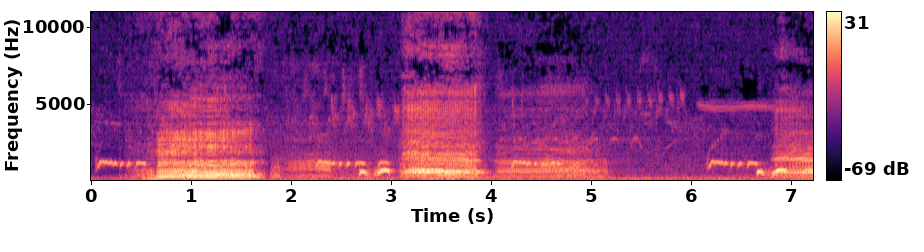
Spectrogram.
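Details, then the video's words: Cattle eating in a calm barn: two loud, rich, drawn-out moos about a second each, with softer lowing between and short chirping bird calls repeated in the background. "Moo Suara Sapi Lucu"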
